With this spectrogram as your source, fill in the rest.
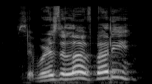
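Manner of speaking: put-on big, hearty, jolly Mexican accent, "love" drawn out. Recalling a college buddy's catchphrase, imitating Jerry's jolly Mexican accent. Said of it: "he would joke with this big jolly Mexican accent".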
